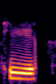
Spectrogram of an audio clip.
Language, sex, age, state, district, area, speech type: Kashmiri, male, 30-45, Jammu and Kashmir, Baramulla, urban, conversation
